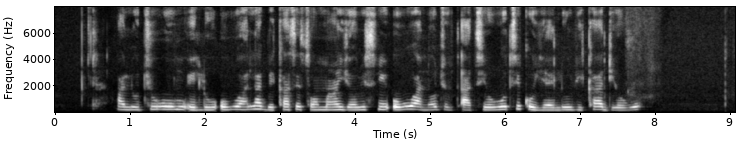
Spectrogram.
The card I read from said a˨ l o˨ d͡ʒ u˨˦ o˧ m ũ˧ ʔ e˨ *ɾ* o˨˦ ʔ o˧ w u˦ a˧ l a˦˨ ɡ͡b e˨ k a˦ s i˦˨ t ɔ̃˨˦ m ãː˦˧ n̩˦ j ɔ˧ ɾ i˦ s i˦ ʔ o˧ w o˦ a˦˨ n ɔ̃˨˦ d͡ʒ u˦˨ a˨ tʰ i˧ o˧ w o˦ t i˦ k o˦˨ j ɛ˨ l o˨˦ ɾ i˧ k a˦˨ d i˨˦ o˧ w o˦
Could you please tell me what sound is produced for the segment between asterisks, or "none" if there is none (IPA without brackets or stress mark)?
l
